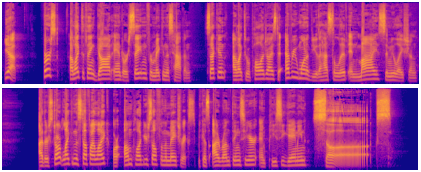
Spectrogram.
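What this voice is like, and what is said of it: Imitates another person's voice, subdued. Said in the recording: “my best Greg Miller impression by still being me ... It was a lot more subdued. There was like a calmness to it”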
